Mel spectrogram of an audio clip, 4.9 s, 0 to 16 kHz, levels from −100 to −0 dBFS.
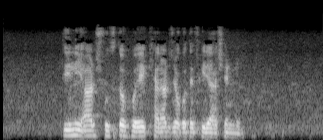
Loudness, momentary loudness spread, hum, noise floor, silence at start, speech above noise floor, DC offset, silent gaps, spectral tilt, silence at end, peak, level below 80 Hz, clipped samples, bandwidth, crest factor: -18 LUFS; 9 LU; none; -49 dBFS; 0.95 s; 32 dB; under 0.1%; none; -7 dB/octave; 1.2 s; -2 dBFS; -58 dBFS; under 0.1%; 7.8 kHz; 18 dB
